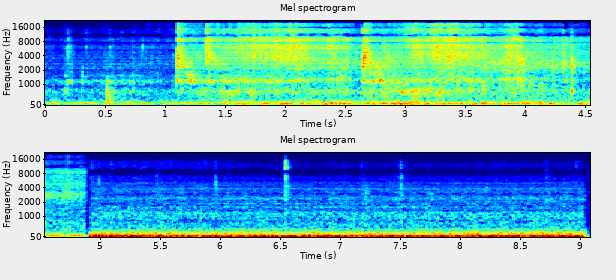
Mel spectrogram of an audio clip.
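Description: A truck driving down a road in the San Juan Mountains toward a camping area, heard from inside as a steady engine and road rumble with wind noise that grows louder and deeper partway through.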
